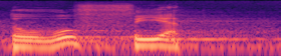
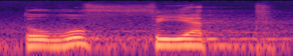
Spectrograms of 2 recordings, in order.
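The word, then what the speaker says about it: تُوُفِّيَتْ: buku ini berkata tuwuiat Ya ini bacanya tuwuiat Fanya diasydid tuwuffiat khadijatu bintu khuwailidin radhiallahu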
